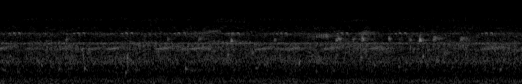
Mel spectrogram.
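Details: A chorus of frogs at a lake keeps up a continuous high, buzzy trill, with a handful of sharper chirps toward the end rising briefly above the steady calling.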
